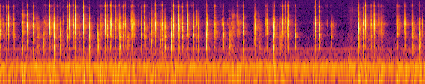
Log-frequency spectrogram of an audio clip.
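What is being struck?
Mechanical keyboard with plastic keycaps and aluminum case.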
